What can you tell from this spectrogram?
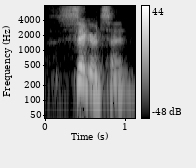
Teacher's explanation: the stress is on the first syllable, not the second syllable.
